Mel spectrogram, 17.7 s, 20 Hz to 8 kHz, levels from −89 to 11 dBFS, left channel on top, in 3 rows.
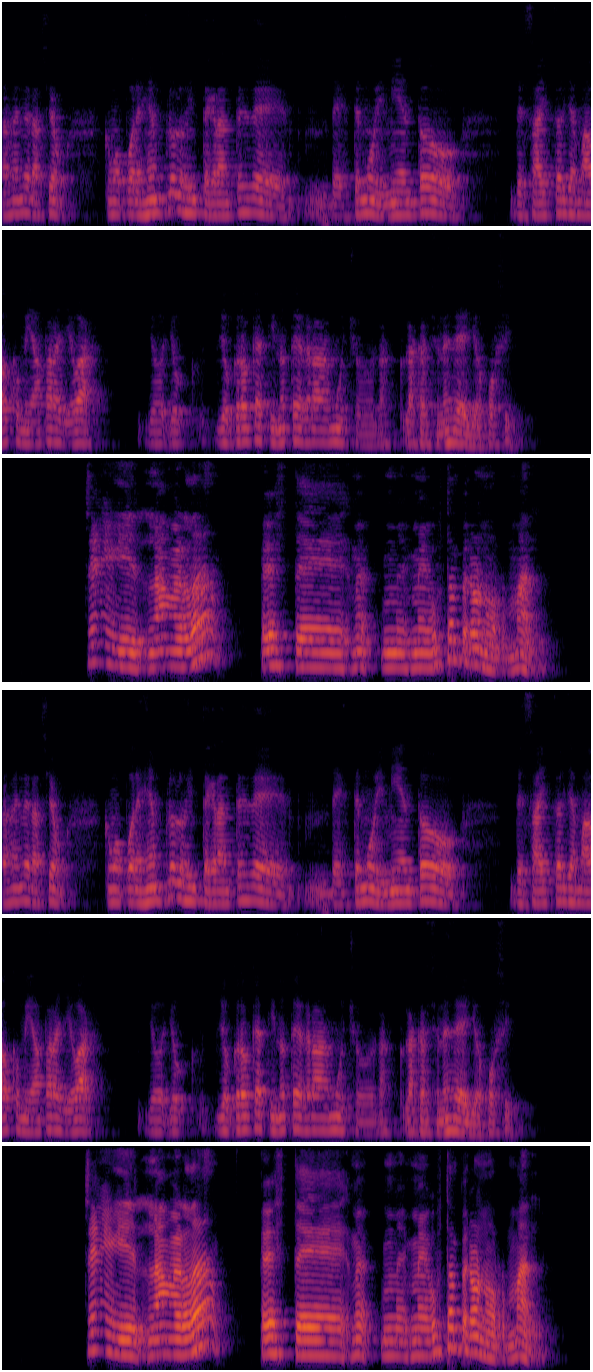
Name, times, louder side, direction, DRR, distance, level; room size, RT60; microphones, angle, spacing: voice 1, 0.0-4.7 5.1-6.8 7.4-7.7 8.0-11.0, right 2 dB, 15° right, 5 dB, 0.5 m, -41 dB
voice 2, 12.6-13.9 14.4-17.2, right 4 dB, 75° right, 9 dB, 0.5 m, -32 dB
5.2 x 2.3 x 2.7 m, 0.37 s
head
